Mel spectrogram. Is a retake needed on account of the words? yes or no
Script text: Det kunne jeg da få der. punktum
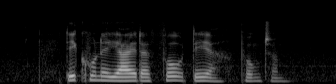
no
